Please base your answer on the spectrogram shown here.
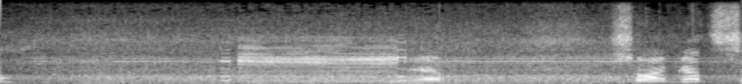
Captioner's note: detector buzzes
